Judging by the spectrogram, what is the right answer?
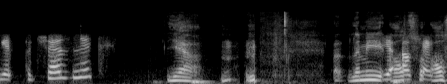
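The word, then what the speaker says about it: Pieczenik: p i e CZ n i k uh pesnik and that's how it was that's how it was pronounced you know on the on uh Alex's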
